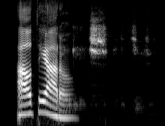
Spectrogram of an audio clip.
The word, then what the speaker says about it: Aotearoa: It is said as Aotearoa. Aotearoa.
